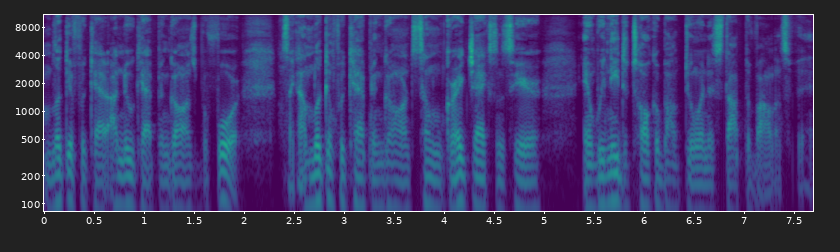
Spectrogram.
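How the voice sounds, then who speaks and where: A man's very deep, low voice with an American accent, at a very fast pace and with fairly even intonation, in a very clean recording with a silent background and a dry, close sound with no echo. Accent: New York, slight, with some Southern words. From Bronx, New York. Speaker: community nonprofit founder and youth worker. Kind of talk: casual interview.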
